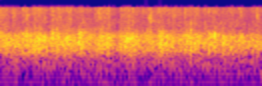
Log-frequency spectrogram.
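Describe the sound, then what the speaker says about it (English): Sustained applause from a large conference audience of around a thousand people, dense steady clapping that fills the room evenly throughout without pause. "So a huge round of applause for each and everyone out here."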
